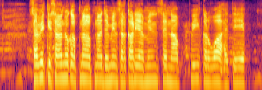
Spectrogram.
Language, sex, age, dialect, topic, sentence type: Magahi, male, 18-24, Northeastern/Surjapuri, agriculture, statement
